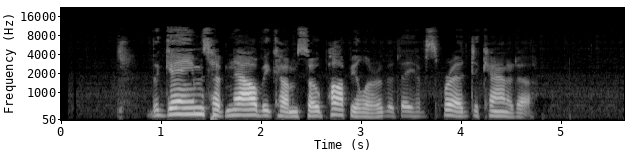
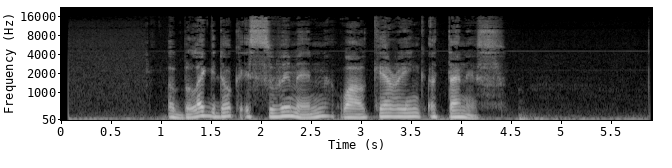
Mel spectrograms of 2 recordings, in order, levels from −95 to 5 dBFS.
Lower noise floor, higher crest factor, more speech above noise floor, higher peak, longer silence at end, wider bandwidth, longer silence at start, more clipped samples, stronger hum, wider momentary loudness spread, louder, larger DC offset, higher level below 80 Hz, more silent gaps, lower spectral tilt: first, -67 dBFS vs -51 dBFS; about the same, 20 dB vs 18 dB; first, 43 dB vs 25 dB; first, -6 dBFS vs -10 dBFS; first, 0.95 s vs 0.1 s; second, 11 kHz vs 16 kHz; first, 0.6 s vs 0.1 s; neither; neither; second, 14 LU vs 18 LU; about the same, -24 LUFS vs -26 LUFS; neither; second, -64 dBFS vs -48 dBFS; neither; about the same, -6 dB/octave vs -6 dB/octave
